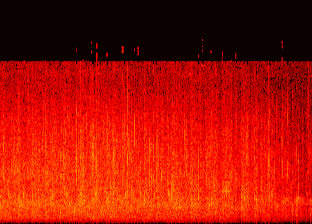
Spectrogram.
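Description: A crowd applauds the staff team steadily, a dense wash of many hands clapping at once, loud and sustained for several seconds before easing off slightly at the end.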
